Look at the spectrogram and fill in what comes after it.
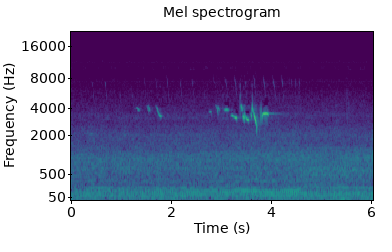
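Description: Bird chirping near the feeders: a few short high notes about a second and a half in, then a quick, louder run of chirps a little past the middle, over steady outdoor background noise.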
